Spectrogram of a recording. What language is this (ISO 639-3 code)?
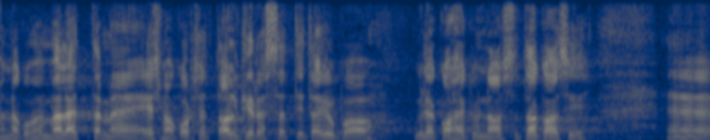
est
